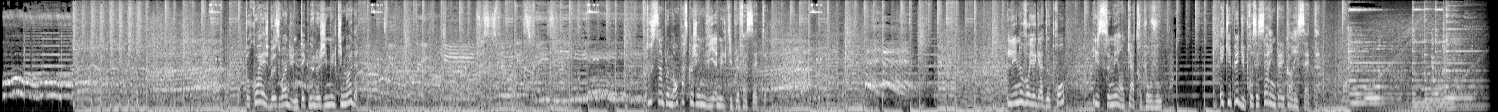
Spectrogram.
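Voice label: French advert; sprecher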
